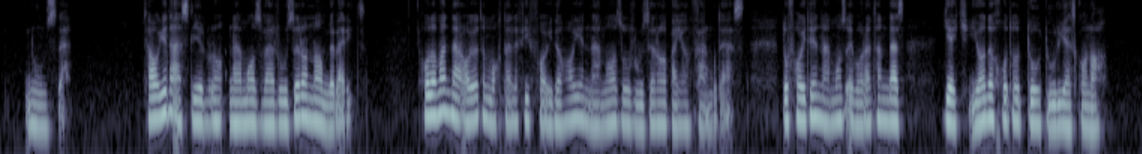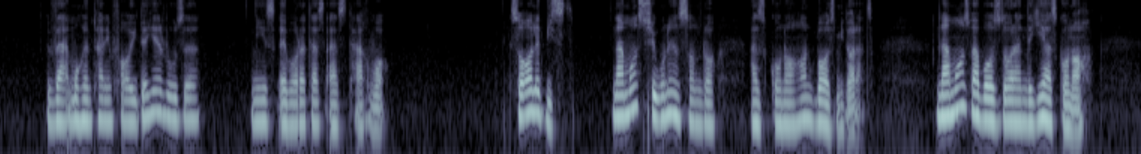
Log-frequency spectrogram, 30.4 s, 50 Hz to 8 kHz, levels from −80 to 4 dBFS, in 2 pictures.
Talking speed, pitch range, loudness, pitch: 115 wpm, 140-160 Hz, -29 LUFS, 150 Hz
